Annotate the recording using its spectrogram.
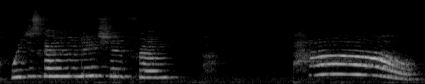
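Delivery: gasping, high and loud surprise; excited. Real, not acted. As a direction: blurt it out, thrilled. Surprise donation on stream.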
